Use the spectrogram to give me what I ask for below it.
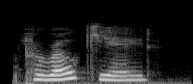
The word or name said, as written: parochiaid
